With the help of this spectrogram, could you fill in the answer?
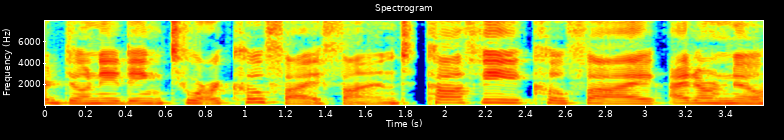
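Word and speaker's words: Ko-fi: Coffee Kofi. I don't know how to pronounce this. Kofi. It's spelled Kofi, but I guess it's supposed to be coffee.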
